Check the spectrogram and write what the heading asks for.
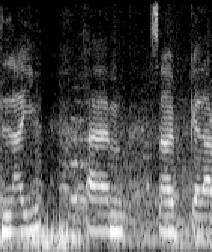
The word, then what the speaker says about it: lei: I have been pronouncing the the currency wrong. It's not LA, it's it's lei.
